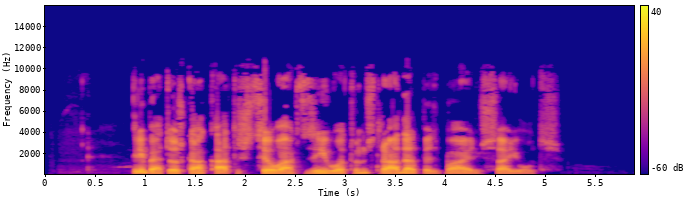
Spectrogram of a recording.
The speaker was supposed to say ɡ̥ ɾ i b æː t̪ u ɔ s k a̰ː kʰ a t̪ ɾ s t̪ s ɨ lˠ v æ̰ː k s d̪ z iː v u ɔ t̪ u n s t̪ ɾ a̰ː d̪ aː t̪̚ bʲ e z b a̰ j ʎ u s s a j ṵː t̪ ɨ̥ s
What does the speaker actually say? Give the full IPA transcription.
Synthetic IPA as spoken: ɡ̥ ɾ i b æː t̪ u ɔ s k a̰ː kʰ a t̪ ɾ s t̪ s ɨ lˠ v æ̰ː k s d̪ z iː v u ɔ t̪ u n s t̪ ɾ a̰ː d̪ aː t̪̚ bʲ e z b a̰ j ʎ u s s a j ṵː t̪ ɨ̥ s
